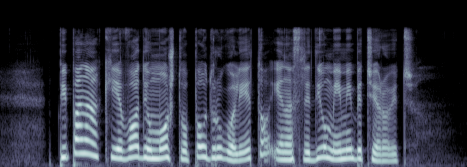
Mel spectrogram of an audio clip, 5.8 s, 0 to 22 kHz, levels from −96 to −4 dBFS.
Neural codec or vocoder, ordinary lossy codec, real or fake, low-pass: none; none; real; 10.8 kHz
